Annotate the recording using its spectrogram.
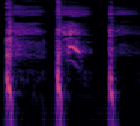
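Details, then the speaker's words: Acted cough by a male voice actor playing a young man coughing a lot since yesterday, no sore throat, with a cold: three short, moist coughs in quick succession. "なんか、昨日から結構咳が出てて、喉が痛いとかまではいかないんですけど。"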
